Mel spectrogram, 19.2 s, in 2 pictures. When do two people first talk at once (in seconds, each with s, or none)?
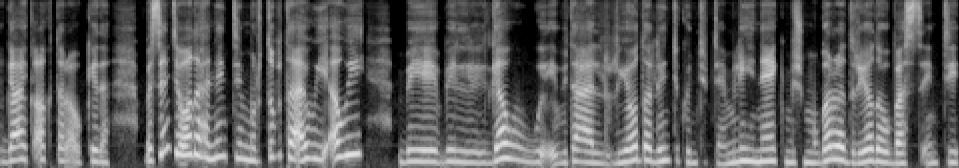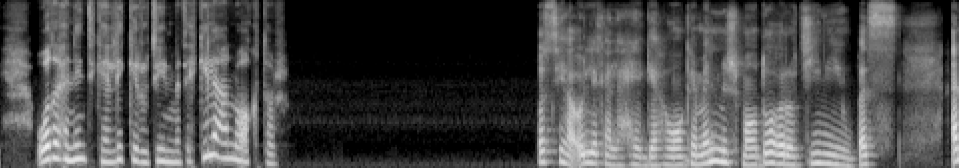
none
